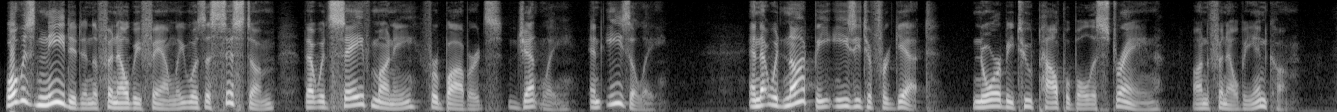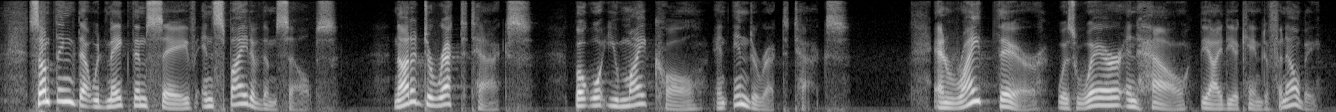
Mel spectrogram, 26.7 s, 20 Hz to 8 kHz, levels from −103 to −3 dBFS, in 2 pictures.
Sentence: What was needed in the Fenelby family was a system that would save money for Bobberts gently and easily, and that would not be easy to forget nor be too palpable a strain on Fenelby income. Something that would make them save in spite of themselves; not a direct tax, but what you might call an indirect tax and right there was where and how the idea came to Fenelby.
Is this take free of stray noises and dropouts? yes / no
yes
